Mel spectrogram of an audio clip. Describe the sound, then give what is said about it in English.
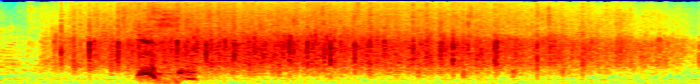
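Steady applause from an audience, a dense, crackling wash of many hands clapping that starts abruptly and holds at an even level for several seconds, with a brief voice rising over it early on. “Well, if you would know the rest of the story, you wouldn't clap now”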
